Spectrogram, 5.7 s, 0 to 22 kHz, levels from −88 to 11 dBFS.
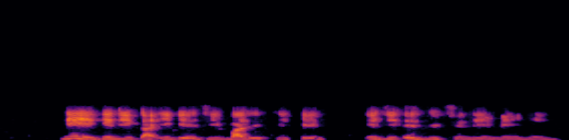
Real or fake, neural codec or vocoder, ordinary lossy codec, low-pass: real; none; AAC, 48 kbps; 5.4 kHz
